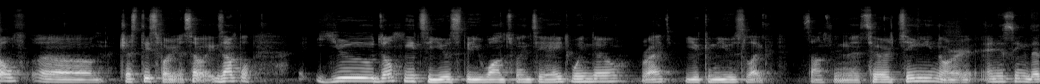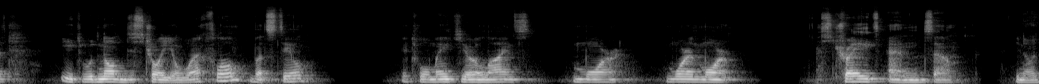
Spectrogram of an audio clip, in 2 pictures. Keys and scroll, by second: 9.0 super+z, 20.5 super+z.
